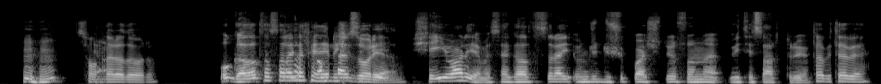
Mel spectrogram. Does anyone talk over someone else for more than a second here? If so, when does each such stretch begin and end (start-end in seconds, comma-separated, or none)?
2.8-4.1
